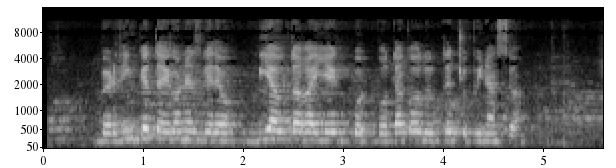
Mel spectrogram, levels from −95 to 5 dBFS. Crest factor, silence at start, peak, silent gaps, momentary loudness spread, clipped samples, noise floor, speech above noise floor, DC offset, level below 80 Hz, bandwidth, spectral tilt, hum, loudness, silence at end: 22 dB; 0.05 s; 0 dBFS; none; 9 LU; under 0.1%; -46 dBFS; 26 dB; under 0.1%; -70 dBFS; 11.5 kHz; -3.5 dB/octave; none; -21 LUFS; 0 s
